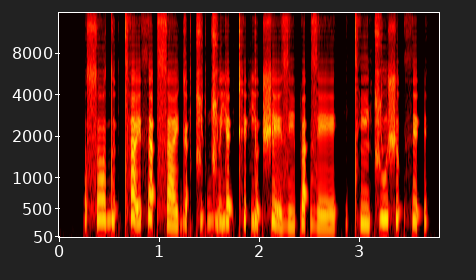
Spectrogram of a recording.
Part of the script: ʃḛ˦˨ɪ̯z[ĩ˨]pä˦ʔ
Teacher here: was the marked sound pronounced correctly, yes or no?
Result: no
